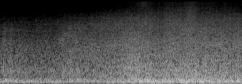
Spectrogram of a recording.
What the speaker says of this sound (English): That waterfall washes away all enchantments.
